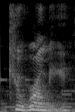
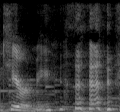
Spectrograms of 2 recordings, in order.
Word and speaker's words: Kirumi: wrong this whole time kirumi I've been saying kirami kurumi oh my Lord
